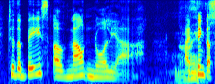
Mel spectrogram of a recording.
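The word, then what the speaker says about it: Nuolja: J's in Sweden are Y sounds, so you know, Nolia. Nolia.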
